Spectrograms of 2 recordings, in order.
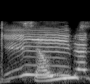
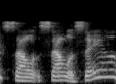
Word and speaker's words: Salusa: The Secundus I know how to pronounce. It's that first word that I'm like, Salusa, sure. Salicea, Salasa, salsa.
